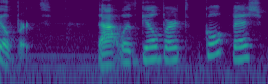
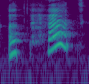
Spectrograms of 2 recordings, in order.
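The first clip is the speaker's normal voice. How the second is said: high, thrilled exclamation; high-pitched storybook delight; delighted fish; 9 semitones higher, 3 dB louder than usual. A narrator's reading. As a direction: squeal it as a little fish overjoyed. Fish thrilled to find a pet.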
